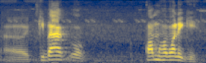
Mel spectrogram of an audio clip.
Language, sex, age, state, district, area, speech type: Assamese, male, 45-60, Assam, Jorhat, urban, spontaneous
